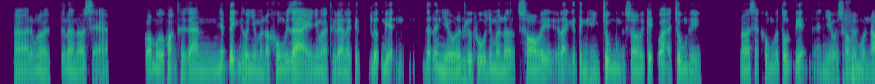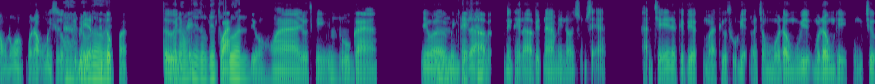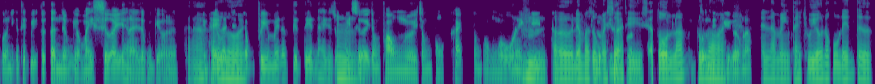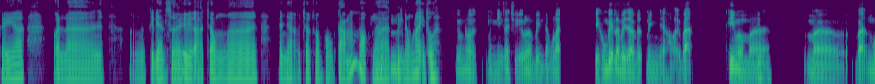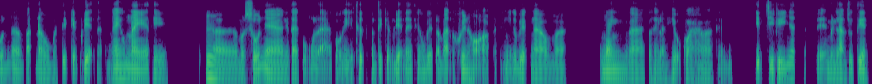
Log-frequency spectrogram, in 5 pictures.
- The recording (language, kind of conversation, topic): Vietnamese, podcast, Bạn làm thế nào để giảm tiêu thụ điện trong nhà?
- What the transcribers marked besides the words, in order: laugh; other background noise; laughing while speaking: "Ừm"; tapping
